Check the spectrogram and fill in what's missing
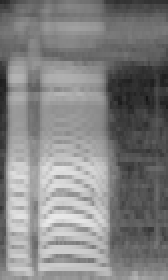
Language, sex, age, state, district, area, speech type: Kashmiri, male, 30-45, Jammu and Kashmir, Pulwama, rural, read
